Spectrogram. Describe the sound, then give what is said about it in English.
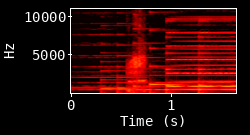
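A personal cell phone ringing with a melodic electronic ringtone, a few sustained tones stepping between pitches at a steady pace, fairly quiet and heard on its own without talking. “This is my personal cell phone”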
